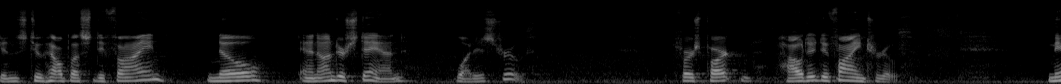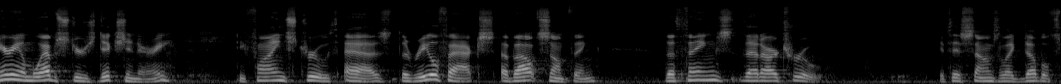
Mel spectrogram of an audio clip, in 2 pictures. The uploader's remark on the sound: services recorded at Thornville Baptist Church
